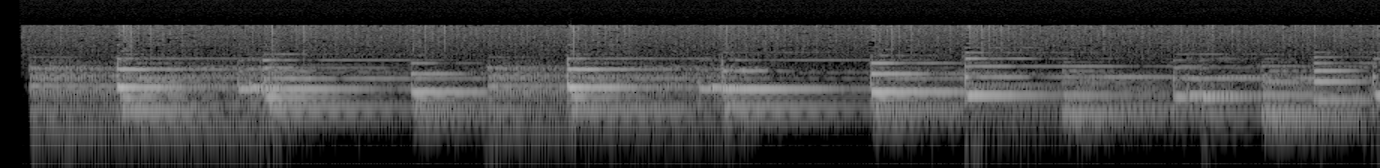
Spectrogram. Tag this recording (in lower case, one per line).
piano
